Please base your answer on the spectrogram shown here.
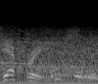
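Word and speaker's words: Jeffires: man it's jeffries for a first down haywood jeffries and that is the way it's pronounced even though the eye and the r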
